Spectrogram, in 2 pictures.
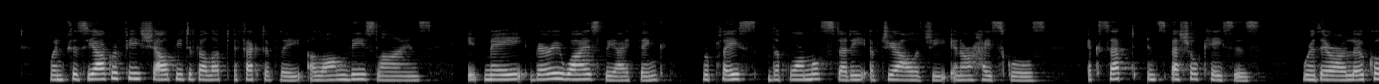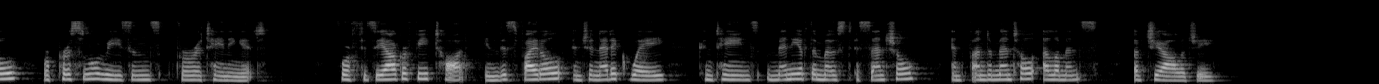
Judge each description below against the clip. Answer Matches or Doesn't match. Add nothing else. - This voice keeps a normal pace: Doesn't match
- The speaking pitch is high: Matches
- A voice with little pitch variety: Matches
